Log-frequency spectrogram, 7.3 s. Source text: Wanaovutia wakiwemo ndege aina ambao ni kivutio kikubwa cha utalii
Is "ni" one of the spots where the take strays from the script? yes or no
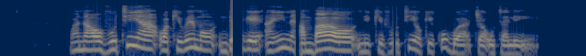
no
